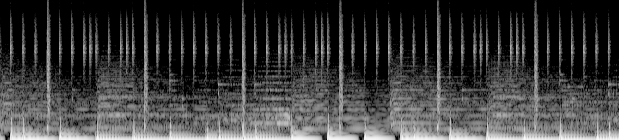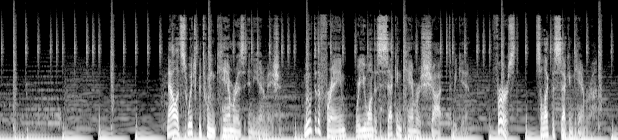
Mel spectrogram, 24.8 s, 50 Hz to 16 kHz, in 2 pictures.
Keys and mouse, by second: 1.5-2.6 drag, 3.5-6.5 drag, 7.0-8.6 drag, 8.8 i, 9.9 drag, 11.1 click, 11.5 s, 11.6 x, 15.4 middle click, 16.3-16.7 middle drag, 17.1 click, 20.0 click, 21.1-21.8 drag.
